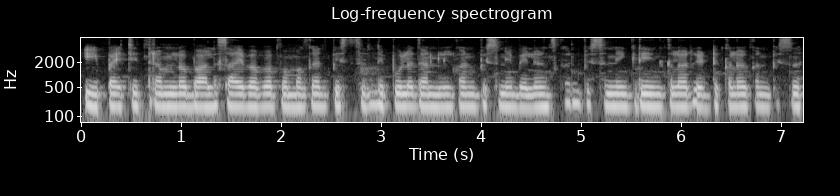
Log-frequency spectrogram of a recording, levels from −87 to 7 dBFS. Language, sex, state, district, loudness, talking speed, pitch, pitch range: Telugu, female, Andhra Pradesh, Sri Satya Sai, -14 LUFS, 140 wpm, 170 Hz, 170-175 Hz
